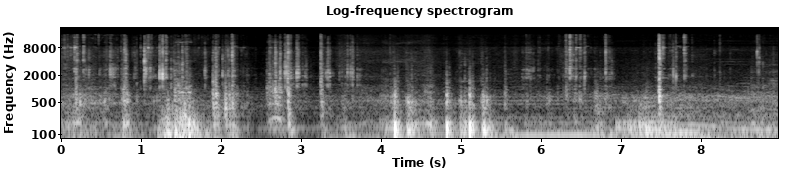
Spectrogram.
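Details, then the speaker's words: Mercedes CLA 180 restarting after its aftermarket alarm/GPS system cut the engine by SMS and a reactivation SMS was confirmed: the engine catches on a short crank and settles into a steady idle, with no check-engine or warning lights. Normal start. "παίρνει μπρος κανονικά πάλι το αυτοκίνητο χωρίς να έχουμε check engine, προβλήματα, δεν έχει ανάψει τίποτα."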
